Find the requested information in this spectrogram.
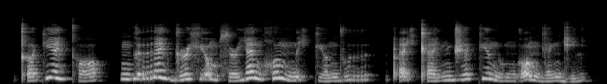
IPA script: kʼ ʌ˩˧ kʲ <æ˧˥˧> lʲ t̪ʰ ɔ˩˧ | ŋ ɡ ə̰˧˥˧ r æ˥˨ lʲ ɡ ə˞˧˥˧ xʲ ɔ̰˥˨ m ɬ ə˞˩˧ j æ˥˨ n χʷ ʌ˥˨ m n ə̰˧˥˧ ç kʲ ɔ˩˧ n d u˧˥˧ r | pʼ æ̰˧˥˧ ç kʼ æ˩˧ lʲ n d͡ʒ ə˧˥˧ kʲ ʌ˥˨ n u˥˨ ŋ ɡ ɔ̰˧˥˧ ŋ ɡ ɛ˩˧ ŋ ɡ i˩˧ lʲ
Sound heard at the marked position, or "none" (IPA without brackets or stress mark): æ˥˨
